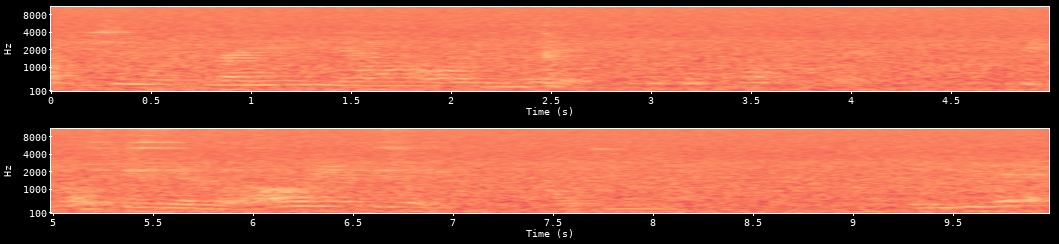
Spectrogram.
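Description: Unexplained Glass clanging or spoon in coffee cup noise Amplified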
